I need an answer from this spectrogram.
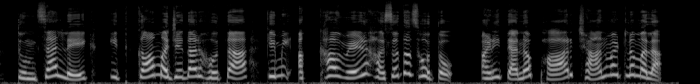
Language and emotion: Marathi, happy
